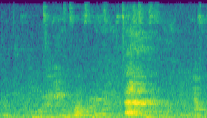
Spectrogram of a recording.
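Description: A single loud, short bark-like yelp about a second and a quarter in, over low voices in the hall.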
